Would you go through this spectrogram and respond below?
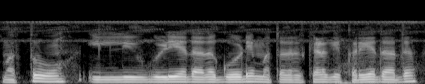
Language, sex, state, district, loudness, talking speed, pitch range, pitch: Kannada, male, Karnataka, Koppal, -16 LUFS, 125 wpm, 110-120 Hz, 115 Hz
